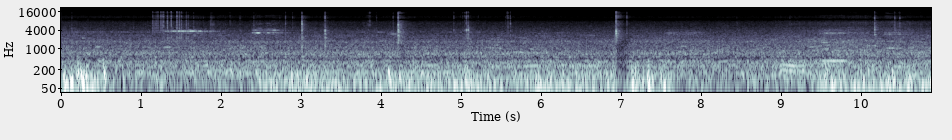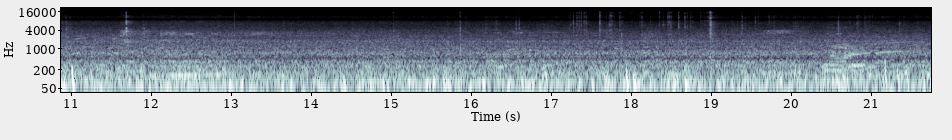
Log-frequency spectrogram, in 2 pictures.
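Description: Steady low background rumble and hiss, with scattered light clicks and taps from a thick high-minus plastic lens and a clear plastic full-rim frame being handled and pressed together.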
